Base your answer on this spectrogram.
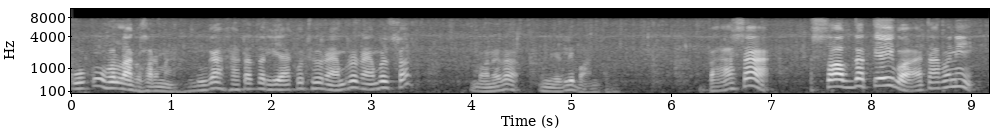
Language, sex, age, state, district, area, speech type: Nepali, male, 60+, West Bengal, Darjeeling, rural, spontaneous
